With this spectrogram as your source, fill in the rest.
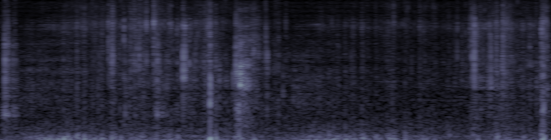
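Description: A solid, dry pink oval bar of soap held in the hand is carved with a metal blade, scraping off curled shavings. Quiet, dry crinkling scrapes come in short, bright strokes over a low, steady rumble. Each stroke snaps off crisply with no ring.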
